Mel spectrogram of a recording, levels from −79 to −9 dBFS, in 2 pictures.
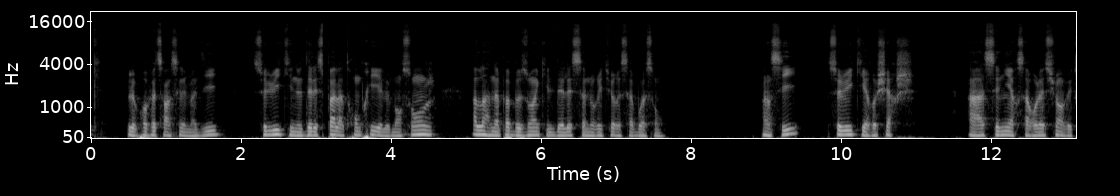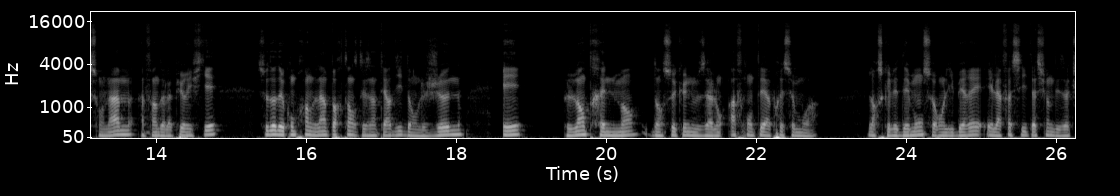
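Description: At 8.08 s, right after "nourriture et sa boisson", the speech drops into a silence of about 33 ms, ending at 8.11 s. It is a gap at a join of encoded pieces. At 18.11 s it happens again, after "interdits dans le jeûne", lasting about 31 ms before "et l'entraînement dans ce". The gaps fall 10 s apart. Each piece was encoded on its own, and its start delay and end padding were left in at the joins. The edges are smeared by the codec, and the speech resumes where it stopped.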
